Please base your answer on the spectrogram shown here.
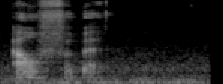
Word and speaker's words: alphabet: Okay, and how about let's do another A word, the word alphabet. Alphabet. Okay, good. Schwa is the second syllable, alphabet, and it's spelled with an A.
